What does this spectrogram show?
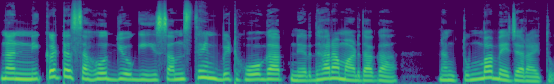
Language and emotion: Kannada, sad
